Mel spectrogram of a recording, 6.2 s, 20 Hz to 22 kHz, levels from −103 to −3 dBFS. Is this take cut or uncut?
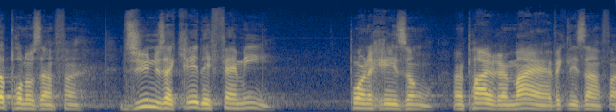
uncut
